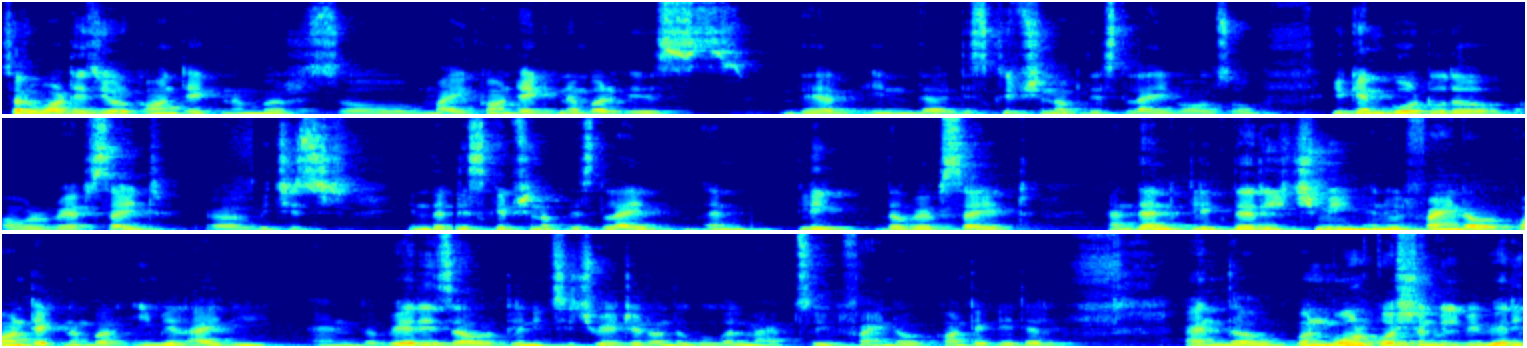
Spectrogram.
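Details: Adult male speaker; normal voice.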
